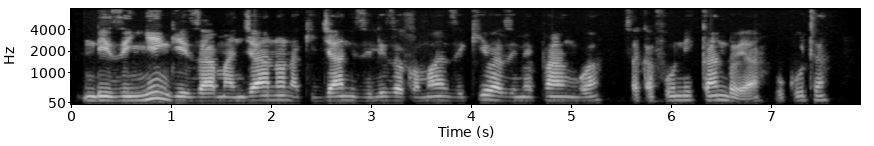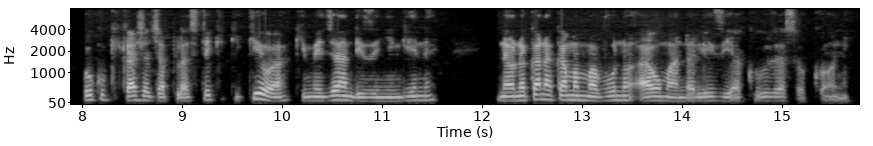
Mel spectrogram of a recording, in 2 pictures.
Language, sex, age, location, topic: Swahili, female, 25-35, Kisii, agriculture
